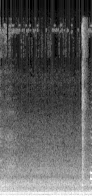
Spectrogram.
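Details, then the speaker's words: Dryer after a repair-kit fix of its squeal (drum spun smoothly, belt not suspected): low steady rumble with a faint even hum and no squeal or chirp; normal running. "Everything is back together, and just like that, no more squeal."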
